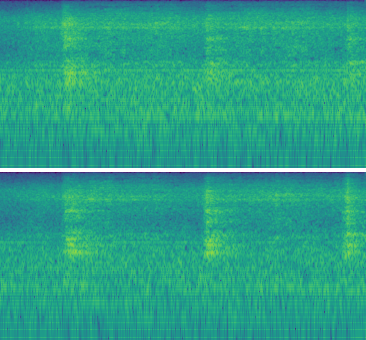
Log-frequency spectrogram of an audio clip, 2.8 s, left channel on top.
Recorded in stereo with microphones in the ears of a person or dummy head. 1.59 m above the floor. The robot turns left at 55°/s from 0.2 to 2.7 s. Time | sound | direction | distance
0.5 | ticking | 45° left (ahead or behind) | 0.6 m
